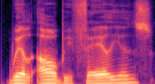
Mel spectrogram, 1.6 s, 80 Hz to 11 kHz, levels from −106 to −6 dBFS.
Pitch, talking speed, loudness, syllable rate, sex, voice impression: 120 Hz, 155 wpm, -17 LUFS, 4.3 syllables/s, male, very masculine, old, very thick, tensed, very powerful, slightly bright, slightly soft, muffled, slightly fluent, raspy, cool, intellectual, slightly refreshing, sincere, calm, very mature, friendly, reassuring, very unique, slightly elegant, wild, sweet, lively, kind, modest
